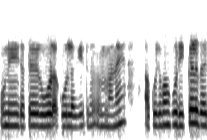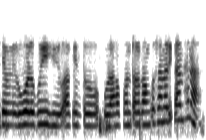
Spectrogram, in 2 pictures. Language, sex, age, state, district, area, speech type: Santali, female, 18-30, West Bengal, Paschim Bardhaman, rural, conversation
